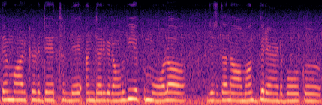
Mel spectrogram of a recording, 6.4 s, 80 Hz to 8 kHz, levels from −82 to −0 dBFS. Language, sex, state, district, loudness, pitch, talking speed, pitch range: Punjabi, female, Punjab, Kapurthala, -15 LUFS, 215 Hz, 130 wpm, 205-225 Hz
